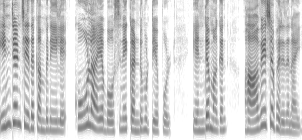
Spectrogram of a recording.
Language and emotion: Malayalam, happy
